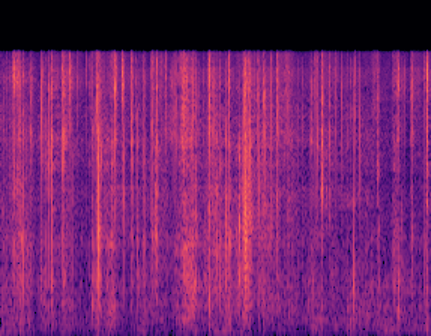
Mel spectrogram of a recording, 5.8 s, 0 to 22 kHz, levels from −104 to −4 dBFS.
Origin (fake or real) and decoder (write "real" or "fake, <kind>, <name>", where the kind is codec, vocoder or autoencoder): fake, codec, SNAC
